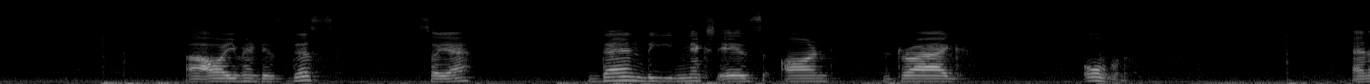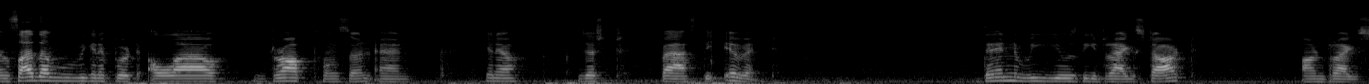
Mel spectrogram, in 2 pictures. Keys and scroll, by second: 0.0-1.5 typing, 4.7 Right, 5.8 Right, 6.1-9.1 typing, 11.9 Down, 12.1 Down, 12.2 Down, 12.5 Down, 14.4-15.8 typing, 16.2 Return, 18.2-20.0 typing, 20.8 Return.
